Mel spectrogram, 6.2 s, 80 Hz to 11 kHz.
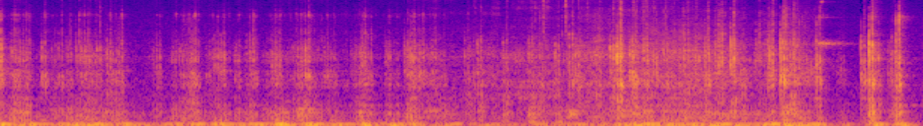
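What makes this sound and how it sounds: Fingertips with painted nails type steadily on a backlit plastic mechanical keyboard with clicky green switches. A continuous run of sharp, bright clicks and clacks rises and falls over a steady low hum around 109 Hz.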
